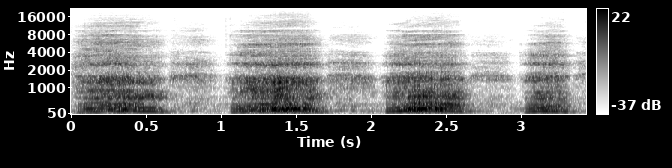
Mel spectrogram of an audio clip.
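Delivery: acted heavy panting; hard breathing. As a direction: gasp out hard breaths after torture. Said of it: "one of them's, like, breathing hard".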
